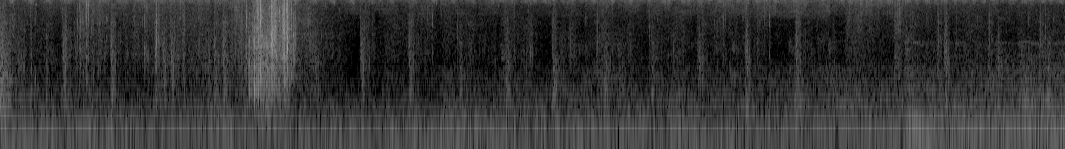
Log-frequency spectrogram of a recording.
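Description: Footsteps crunch steadily on dry dirt.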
